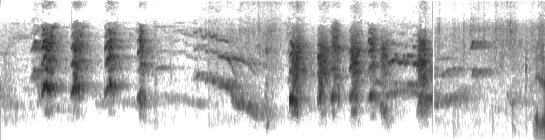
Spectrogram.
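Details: Podenco Andaluz pups, three and a half months old, in a training enclosure for their first time. A few sharp barks give way to sliding, whining cries, then a cluster of quick yelps and more drawn-out whines.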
